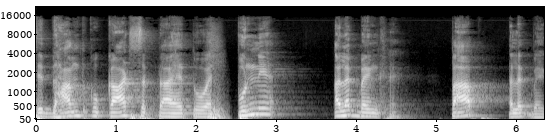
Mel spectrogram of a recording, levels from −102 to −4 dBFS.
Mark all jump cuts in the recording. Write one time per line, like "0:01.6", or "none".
0:02.2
